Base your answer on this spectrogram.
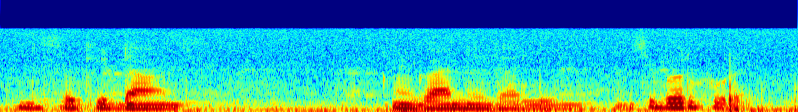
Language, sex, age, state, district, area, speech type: Marathi, male, 30-45, Maharashtra, Hingoli, urban, spontaneous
